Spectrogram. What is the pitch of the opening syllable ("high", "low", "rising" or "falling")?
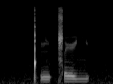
low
